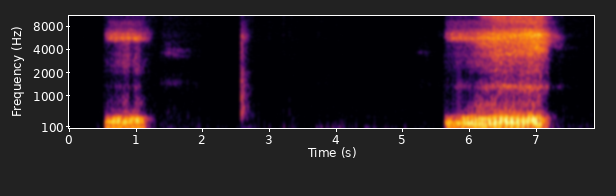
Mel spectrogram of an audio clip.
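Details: Two loud, rough, rattling snores with a quiet breath between them; heavy, noisy breathing during sleep, snoring.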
